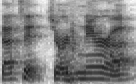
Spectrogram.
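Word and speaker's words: giardiniera: Jardinera, not to be confused with giardia, which is a totally different thing. Jardineria. Jardinera is how you say it.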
